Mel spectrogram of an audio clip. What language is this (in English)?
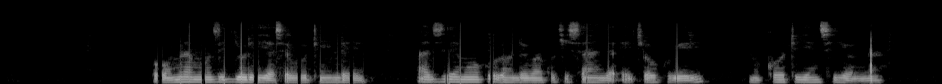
Ganda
